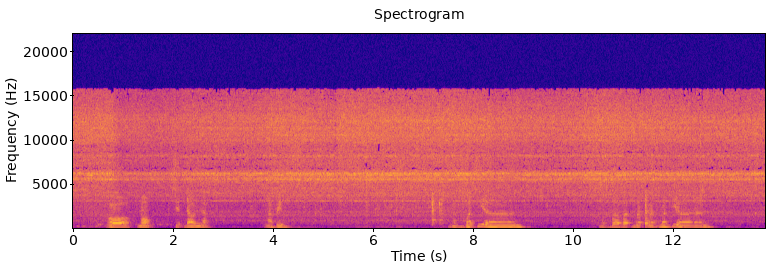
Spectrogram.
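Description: A cat meows loudly and plaintively, close by.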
